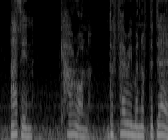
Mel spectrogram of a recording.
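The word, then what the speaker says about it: Charon: it's just as you described it only your pronunciation is a little off the name you heard wasn't karen it was c-h-a-r-o-n as in caron the ferryman of the dead that's the ferryman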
